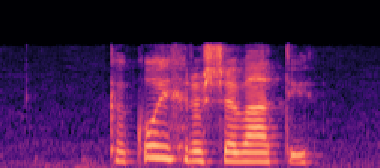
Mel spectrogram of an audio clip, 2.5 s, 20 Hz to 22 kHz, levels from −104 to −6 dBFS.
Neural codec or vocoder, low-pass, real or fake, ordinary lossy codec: codec, 16 kHz, 16 kbps, FreqCodec, larger model; 7.2 kHz; fake; none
